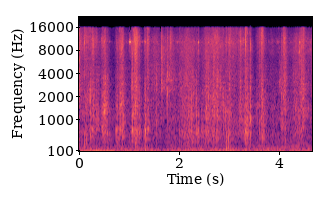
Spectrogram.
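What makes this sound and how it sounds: Fingertips and nails scratch and rub the chest and shoulder panels of a worn black faux leather (synthetic) jacket, its soft flexible surface over the body, while a lint roller is held but not used. The result is a steady, bright, dry scratching and rustling with short, sharp scrapes.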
